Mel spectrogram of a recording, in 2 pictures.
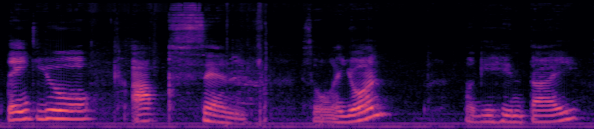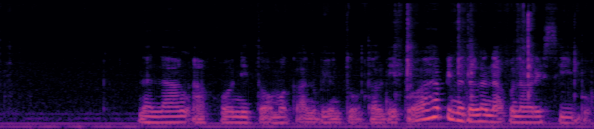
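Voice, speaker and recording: A woman unboxing a parcel in a casual vlog, chatty and excitable, with little squeals of delight and mixed English phrases. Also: low-pitched, slow pace, creaky, long pauses, a little hiss or hum. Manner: excitable, squeals and laughs between items; mixes Tagalog and English, chatty. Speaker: vlogger.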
